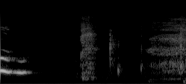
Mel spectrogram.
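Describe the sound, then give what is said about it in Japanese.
A cat lets out a brief, clear meow-like cry, followed after a pause by soft breathy rustles and shuffling noises. “マジで猫目の前にすると壊れるんだけど。”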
